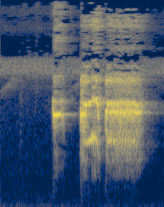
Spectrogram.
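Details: A Sumatran red junglefowl gives one brisk three-part crow: a short opening note, then two hoarse syllables that end abruptly. A thin, steady high whine runs underneath.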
